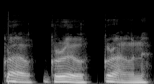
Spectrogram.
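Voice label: "grow", English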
